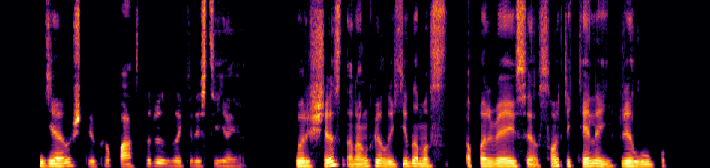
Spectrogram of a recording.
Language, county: Lithuanian, Panevėžys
